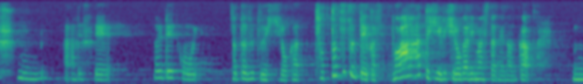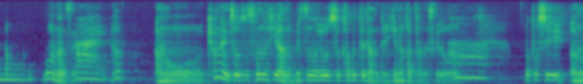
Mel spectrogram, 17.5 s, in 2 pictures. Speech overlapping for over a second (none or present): none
